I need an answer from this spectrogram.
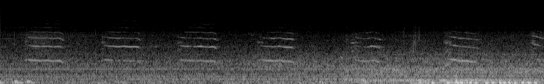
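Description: A bird's repeated short honking calls, about two a second, each dipping slightly in pitch, over a low irregular rumble that grows louder in the second half.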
